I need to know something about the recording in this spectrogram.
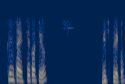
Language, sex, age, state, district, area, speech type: Nepali, male, 18-30, West Bengal, Darjeeling, rural, conversation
